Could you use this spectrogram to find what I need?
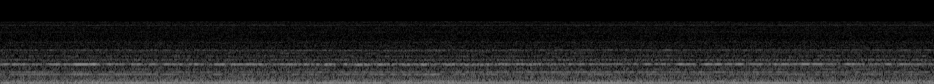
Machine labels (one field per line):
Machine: fan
